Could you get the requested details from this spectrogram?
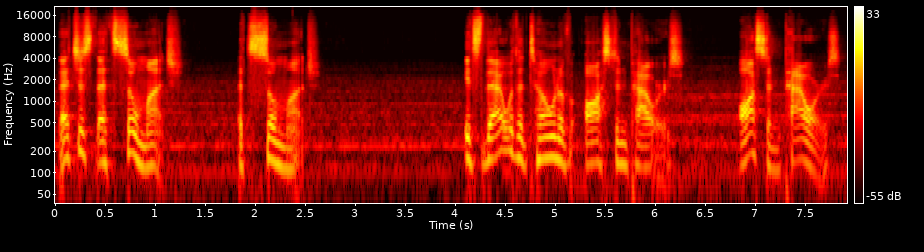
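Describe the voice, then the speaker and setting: A man's voice: mid-range voice, expressive, takes it slowly, gravelly, long pauses, soft background music. A man streaming a game, chatting casually and swearing freely. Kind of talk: casual gameplay commentary.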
